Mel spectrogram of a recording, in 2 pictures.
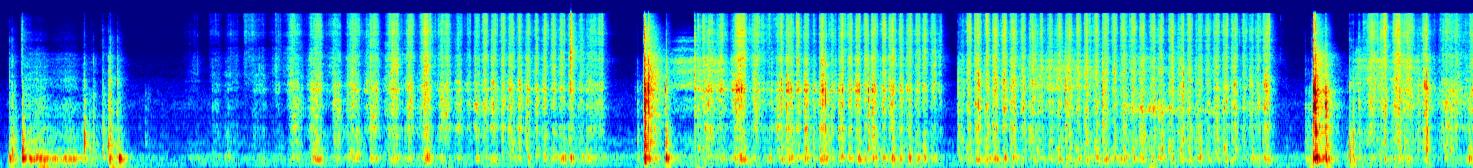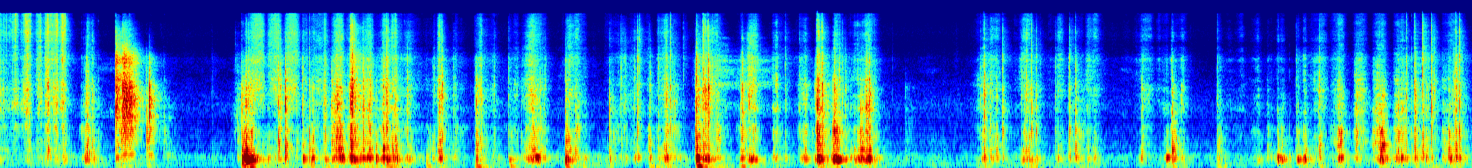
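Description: Toothbrush scrubbing the wet plastic top and ridged buttons of a GE clock radio in quick back-and-forth strokes, with short pauses between runs. In the second half a cloth rubs over the plastic case.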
